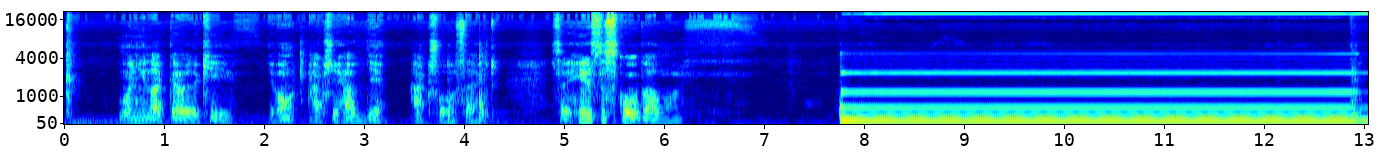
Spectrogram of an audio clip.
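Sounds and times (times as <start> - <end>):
long electronic keyboard note: 7.8 - 13.0.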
